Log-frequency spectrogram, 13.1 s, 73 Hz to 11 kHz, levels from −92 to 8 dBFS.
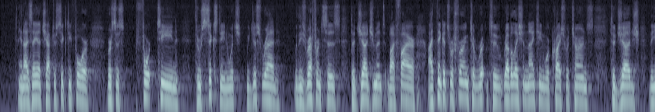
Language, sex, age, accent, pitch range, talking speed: English, male, 40-59, American, 95-125 Hz, 150 wpm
